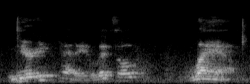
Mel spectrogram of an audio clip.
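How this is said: The stress is on lamb.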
